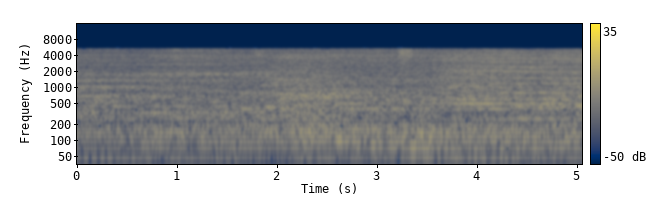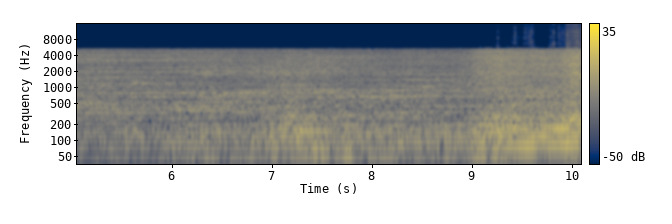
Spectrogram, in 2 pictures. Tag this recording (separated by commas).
Music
